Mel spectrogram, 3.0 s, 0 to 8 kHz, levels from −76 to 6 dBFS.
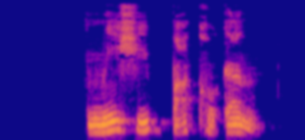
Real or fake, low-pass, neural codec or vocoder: real; 7.2 kHz; none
